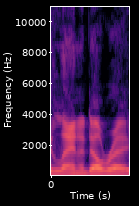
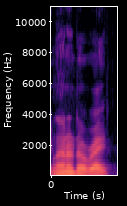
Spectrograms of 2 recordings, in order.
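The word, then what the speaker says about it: Lana Del Rey: That would be Lannard del Rey. Lana Del Re.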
